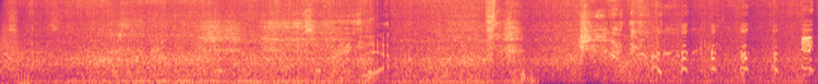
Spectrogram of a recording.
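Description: A van's engine drones steadily while driving, with a low rumble and road noise filling the space; people inside talk briefly over it.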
